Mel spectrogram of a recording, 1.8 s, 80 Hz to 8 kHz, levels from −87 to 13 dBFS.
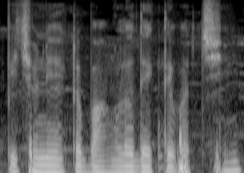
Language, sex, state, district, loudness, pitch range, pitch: Bengali, male, West Bengal, Alipurduar, -16 LUFS, 100-115 Hz, 105 Hz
